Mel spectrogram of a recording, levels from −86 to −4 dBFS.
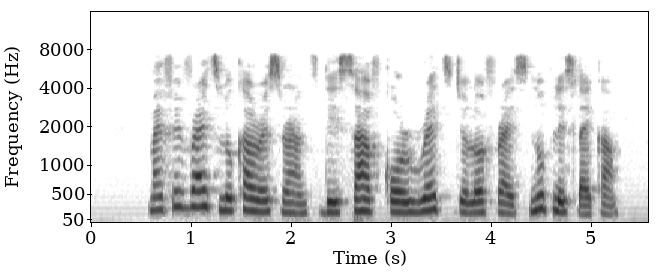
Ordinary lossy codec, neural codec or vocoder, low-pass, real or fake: none; none; 7.2 kHz; real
